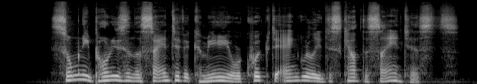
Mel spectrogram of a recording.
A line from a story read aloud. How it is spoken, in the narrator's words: Dinky said in a learned voice, mumbling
